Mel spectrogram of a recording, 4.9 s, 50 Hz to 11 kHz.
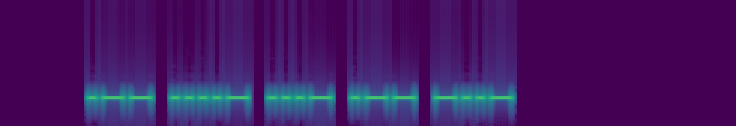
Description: Morse code, heard as a keyed tone, about 26 wpm, 700 Hz. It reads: W4VWX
